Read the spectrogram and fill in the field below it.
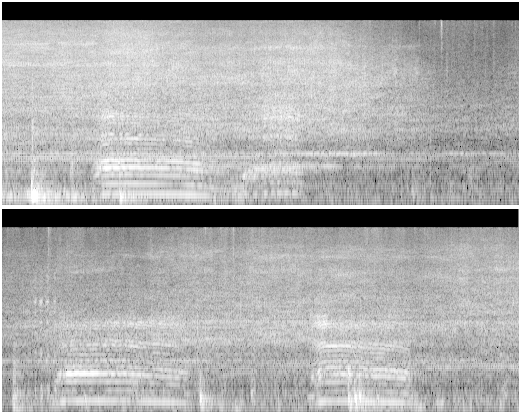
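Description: Sheep bleat loudly nearby.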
